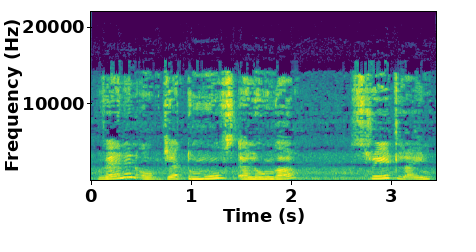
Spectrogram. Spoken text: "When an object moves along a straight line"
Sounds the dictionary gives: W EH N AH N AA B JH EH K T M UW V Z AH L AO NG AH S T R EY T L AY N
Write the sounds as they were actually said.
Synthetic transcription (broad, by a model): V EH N AH N AA B JH EH K T M UW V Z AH L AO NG AH S T R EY T L AY N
